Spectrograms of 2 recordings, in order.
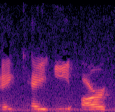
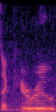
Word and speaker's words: Akerue: So the frame is named Akerue, A-K-E-R-U-E. I asked him how he pronounces it, and he says Akerue, so I'm going to say Akerue.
